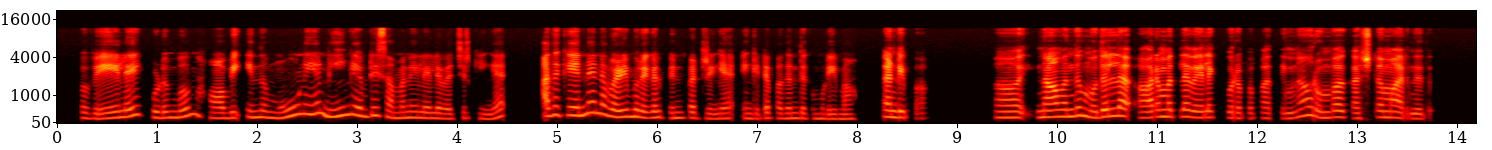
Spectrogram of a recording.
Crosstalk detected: No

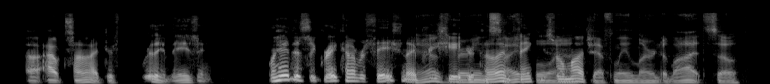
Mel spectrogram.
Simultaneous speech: Yes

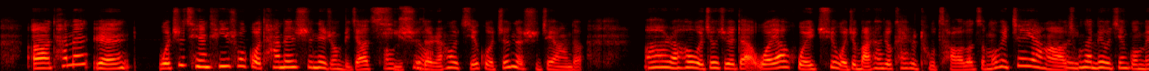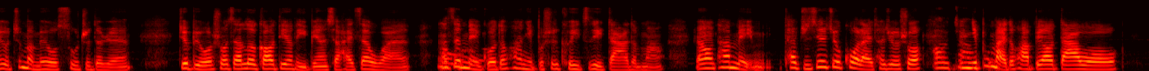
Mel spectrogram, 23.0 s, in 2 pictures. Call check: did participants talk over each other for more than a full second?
No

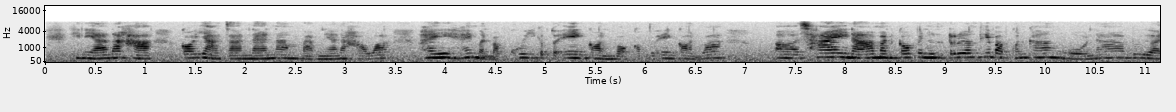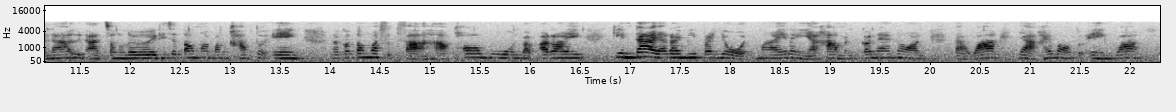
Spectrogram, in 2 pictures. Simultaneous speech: No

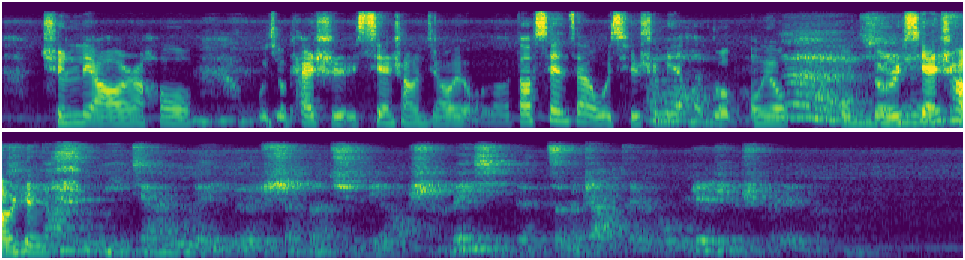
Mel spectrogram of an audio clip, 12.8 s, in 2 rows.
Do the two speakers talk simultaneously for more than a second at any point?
Yes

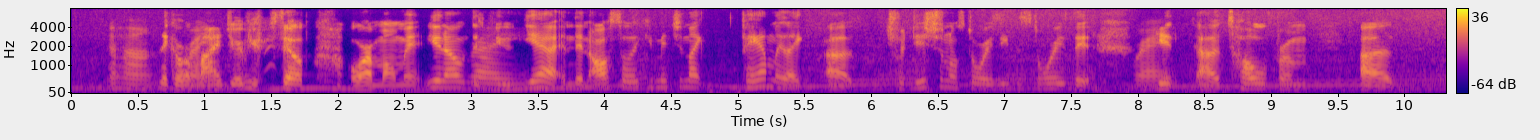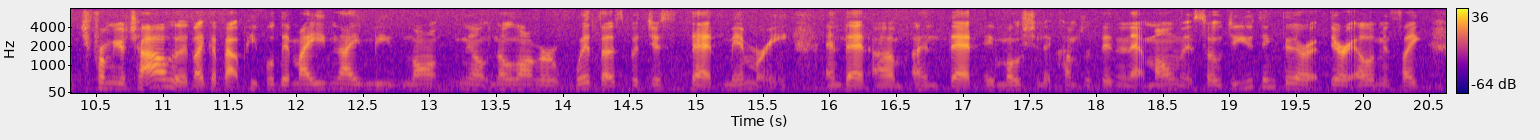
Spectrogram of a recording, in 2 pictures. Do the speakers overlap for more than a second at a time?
No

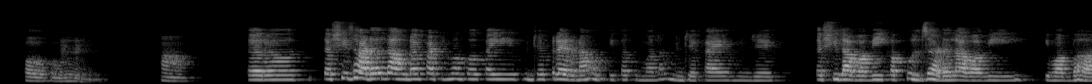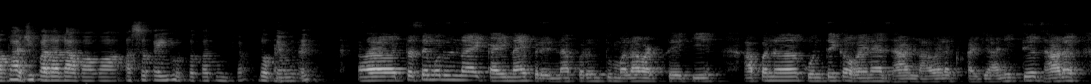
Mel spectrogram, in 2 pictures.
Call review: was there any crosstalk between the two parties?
No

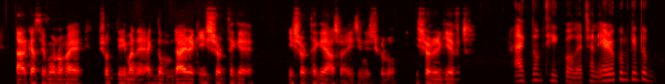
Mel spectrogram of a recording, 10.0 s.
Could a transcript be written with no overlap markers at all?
Yes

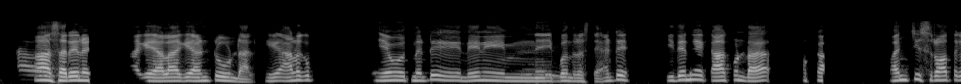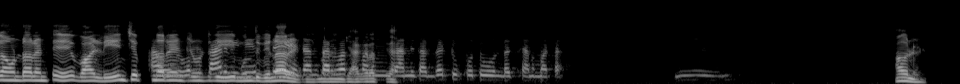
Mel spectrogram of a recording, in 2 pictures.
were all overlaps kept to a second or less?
No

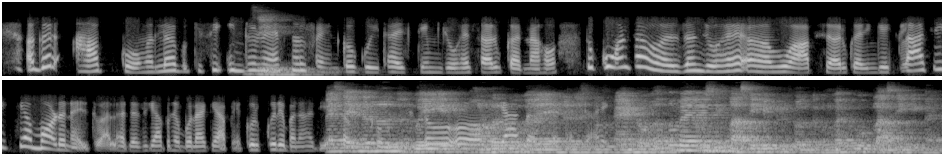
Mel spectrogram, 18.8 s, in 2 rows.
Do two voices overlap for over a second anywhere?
Yes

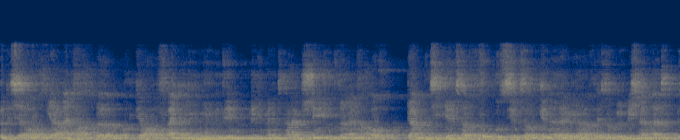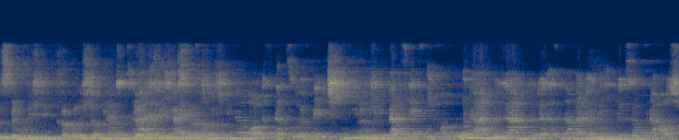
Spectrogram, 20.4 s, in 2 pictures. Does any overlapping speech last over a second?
Yes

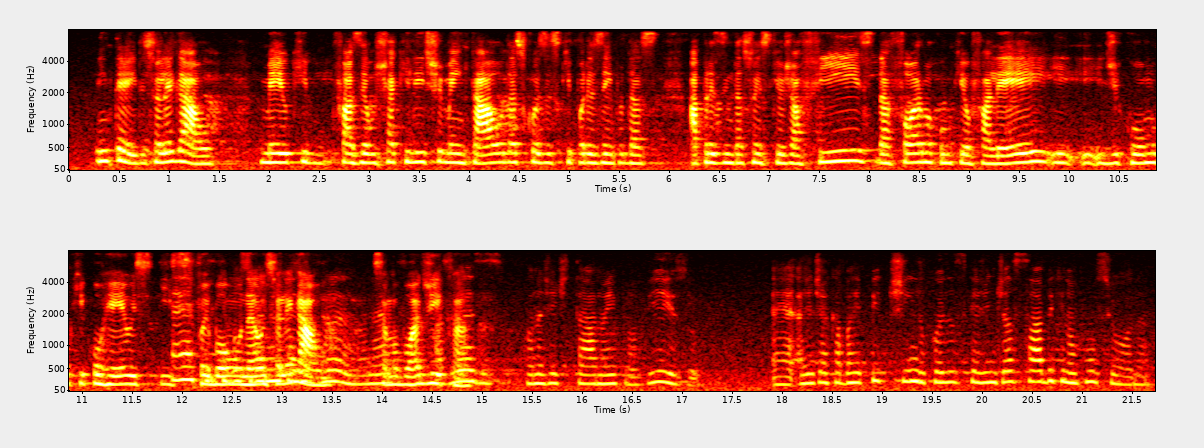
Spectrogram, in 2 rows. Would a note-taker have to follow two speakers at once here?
Yes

